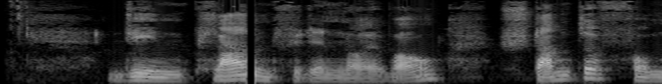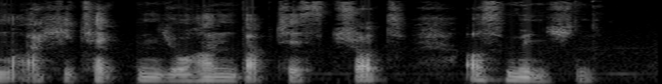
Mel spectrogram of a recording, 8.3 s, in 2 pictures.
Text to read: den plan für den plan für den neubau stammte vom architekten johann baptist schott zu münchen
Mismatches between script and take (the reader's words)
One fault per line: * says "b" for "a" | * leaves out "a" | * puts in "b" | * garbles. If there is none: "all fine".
* leaves out "plan für den"
* says "aus" for "zu"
